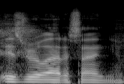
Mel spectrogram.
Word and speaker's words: Israel Adesanya: But it's Israel Adesanya, but yeah, that's how you say his name.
